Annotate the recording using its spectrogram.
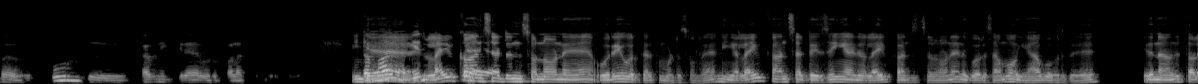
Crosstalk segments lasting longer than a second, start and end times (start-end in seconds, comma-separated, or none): none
